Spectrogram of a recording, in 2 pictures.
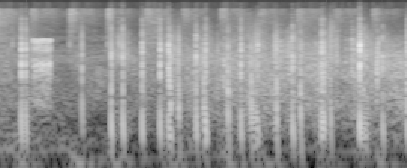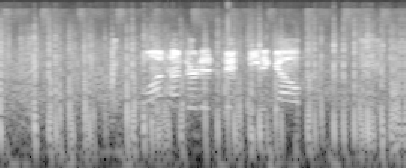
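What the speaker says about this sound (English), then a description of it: "Seems to be a lot of shooting east." Rapid crackling gunfire rattles steadily through a military video game battle, dense bursts of shots with a brief higher-pitched radio-like chirp midway, while a voice speaks briefly over it.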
